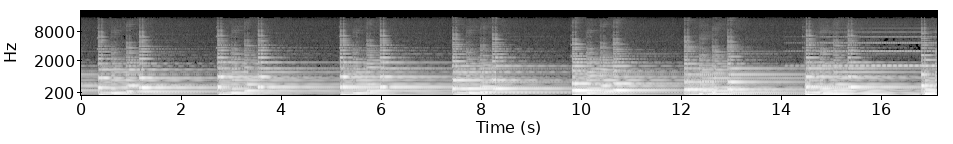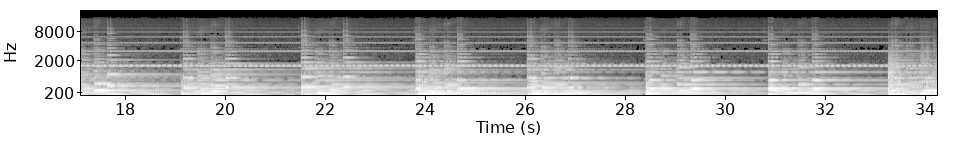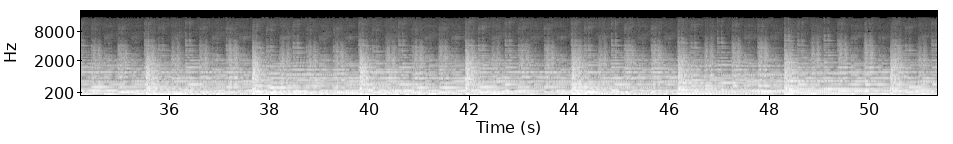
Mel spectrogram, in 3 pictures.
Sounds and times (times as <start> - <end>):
Music: 0.0 - 51.3.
